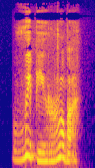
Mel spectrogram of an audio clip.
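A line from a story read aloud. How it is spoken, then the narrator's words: Slurred drunken drawl. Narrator (Russian): нетвердым языком протянул Валька черт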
